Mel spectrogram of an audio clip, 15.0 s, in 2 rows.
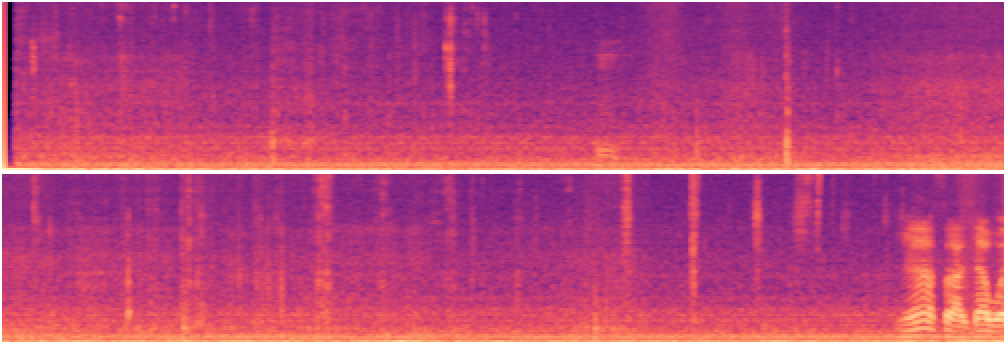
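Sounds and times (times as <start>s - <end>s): low hum: 0.0s - 15.0s
person chewing food: 0.2s - 4.8s, 7.6s - 14.2s.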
